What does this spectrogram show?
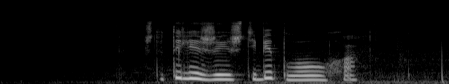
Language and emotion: Russian, sad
